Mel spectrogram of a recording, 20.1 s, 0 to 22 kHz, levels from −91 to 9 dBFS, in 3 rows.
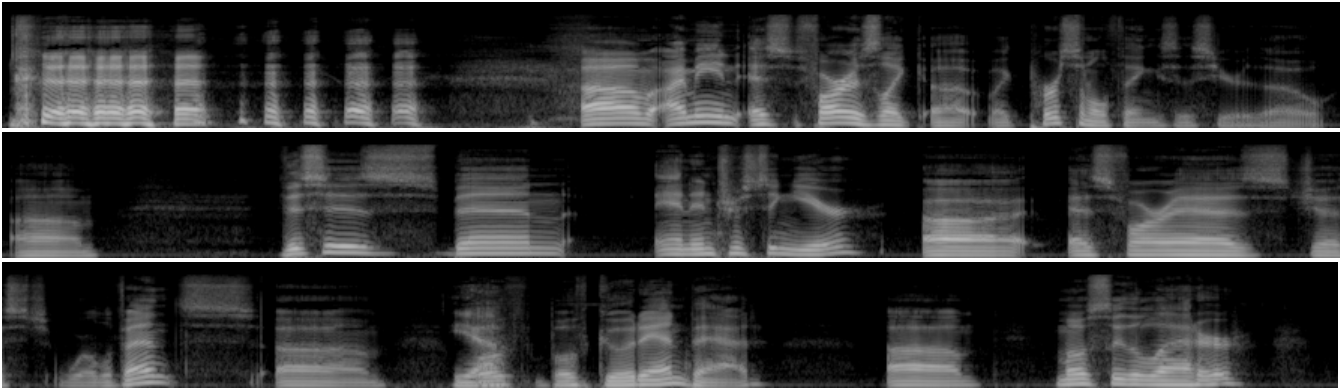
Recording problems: none

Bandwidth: 14 kHz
